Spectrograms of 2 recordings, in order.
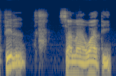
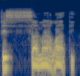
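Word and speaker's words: في السماوات: Ini asalnya fil samawati. Kemudian karena bertemu dengan huruf sin di idgham, bacanya fis samawati.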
